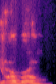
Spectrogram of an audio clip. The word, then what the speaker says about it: Yarbrough: we're going to start off with uh yarbrough and and my am i pronouncing your last name right yes you are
